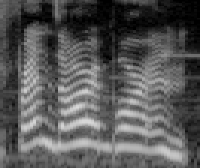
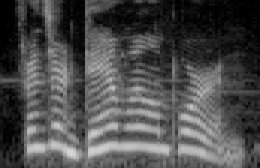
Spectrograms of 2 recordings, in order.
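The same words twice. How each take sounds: First: Loud, slow, insistent cry; emotional outburst. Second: Loud, pressing the point home; forceful insistence. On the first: Sayori shouting to her friend that friends matter, loud. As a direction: shout it to make him hear. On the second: Sayori pressing her friend that friends matter, forceful. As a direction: say it louder, refusing to back down. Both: Acted.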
